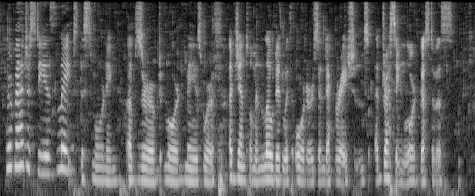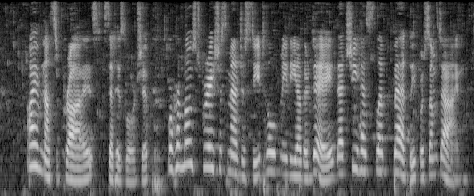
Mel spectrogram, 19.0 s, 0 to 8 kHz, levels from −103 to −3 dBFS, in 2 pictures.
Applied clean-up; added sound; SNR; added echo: classical method WPE with log-MMSE.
